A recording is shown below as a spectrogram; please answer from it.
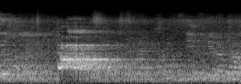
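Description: A small dog gives one short, high-pitched yip about half a second long, starting about a third of the way in, over background chatter.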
